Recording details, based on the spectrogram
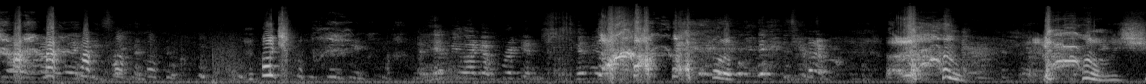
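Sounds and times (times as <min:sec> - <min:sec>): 
laughter: 0:00.0 - 0:08.8
person coughing: 0:06.0 - 0:07.4, 0:08.9 - 0:11.2.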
